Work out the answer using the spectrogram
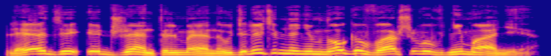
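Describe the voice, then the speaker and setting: A composed English member of parliament, voiced by the narrator addressing a crowd in a spoken novel. His delivery is measured and persuasive, with lively pitch swings and a dry, close sound. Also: dry recording. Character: patient, determined English male politician.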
